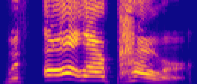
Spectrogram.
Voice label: variable chant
